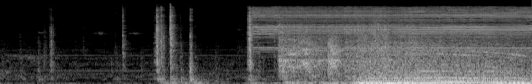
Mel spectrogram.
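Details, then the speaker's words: 1989 Dodge W100: a few clicks, then the engine catches and settles into a steady, even idle, much quieter, with no exhaust puffing or ticking. "Start it up and see. It's a bunch quieter now. So they did did some good down there."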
